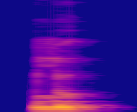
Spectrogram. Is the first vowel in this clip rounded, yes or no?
yes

